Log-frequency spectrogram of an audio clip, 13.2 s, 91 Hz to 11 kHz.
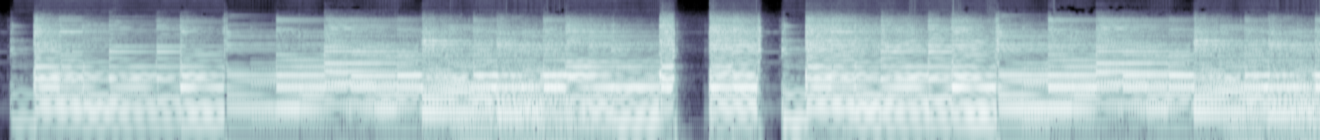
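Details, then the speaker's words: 18W Plexi clone tube amp after no-sound repair, miked test cabinet with Eminence Red Fang and Celestion speaker, mic just off cone center, playing a loop: strong clean guitar, no hum, crackle or cutting out; fixed, running well. "this particular amp has fixed nice output all running well job done"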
